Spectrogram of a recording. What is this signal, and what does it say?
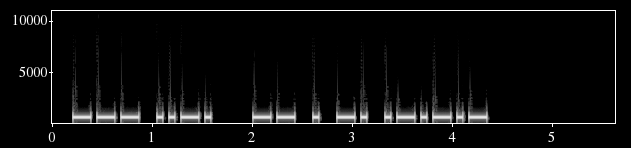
Morse code, heard as a keyed tone, about 20 wpm, 700 Hz. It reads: OF MEN.
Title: Sentences from Top 1000 Words - Review Part 1 - 20wpm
